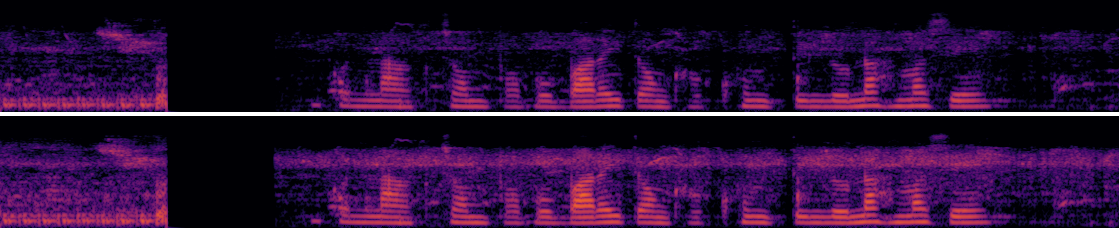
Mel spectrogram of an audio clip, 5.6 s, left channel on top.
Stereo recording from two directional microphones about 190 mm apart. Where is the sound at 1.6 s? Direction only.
30° right (ahead or behind).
